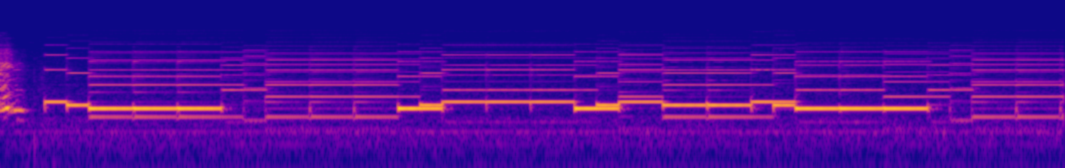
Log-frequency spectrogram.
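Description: A simple electronic tune from the sound chip of a Gemmy animated Easter bunnies-on-a-swing decoration, played as plain steady notes that change every half second to second or so.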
